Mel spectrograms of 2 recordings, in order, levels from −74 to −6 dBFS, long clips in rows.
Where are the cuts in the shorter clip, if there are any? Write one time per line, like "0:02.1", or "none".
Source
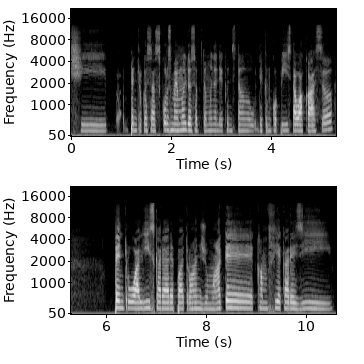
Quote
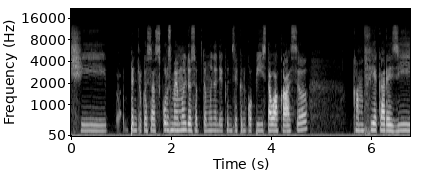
0:03.2
0:05.6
